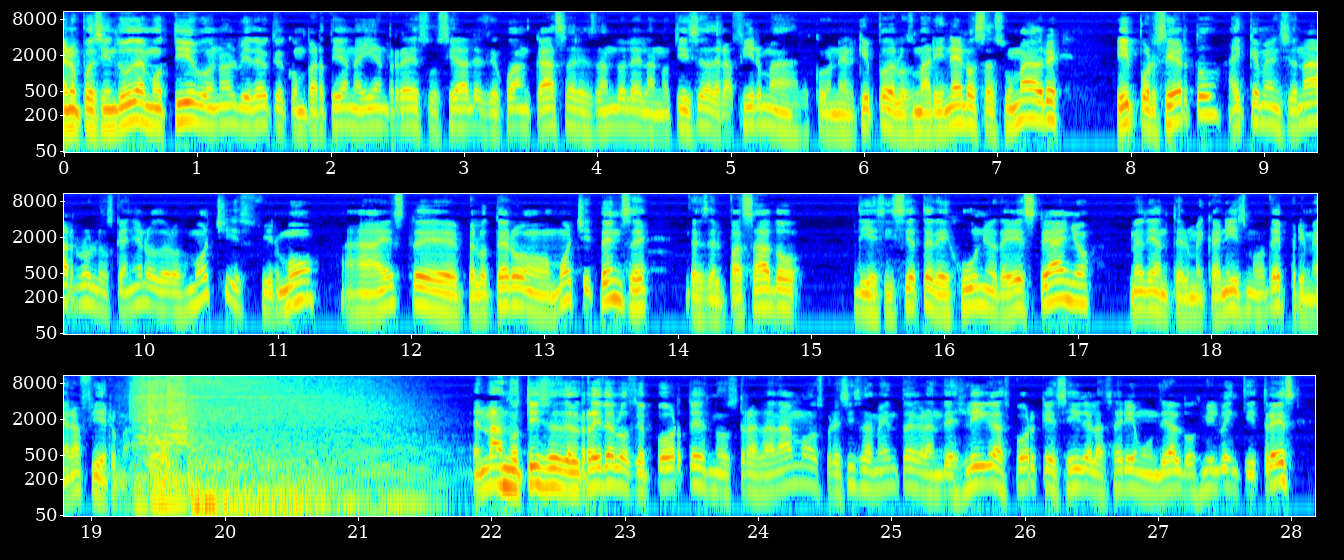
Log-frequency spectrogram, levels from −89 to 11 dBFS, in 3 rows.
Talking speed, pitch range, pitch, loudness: 175 wpm, 115-145 Hz, 130 Hz, -25 LUFS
